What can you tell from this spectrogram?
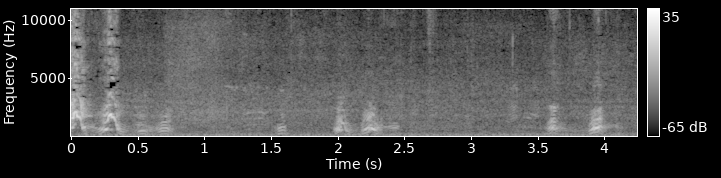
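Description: A dog giving short barks in three quick pairs, about two seconds apart, over a steady low rumble.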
